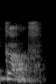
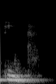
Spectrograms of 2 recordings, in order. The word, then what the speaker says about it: cup: You say cup, no coupe. It's a short sound, cup, cup of coffee.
